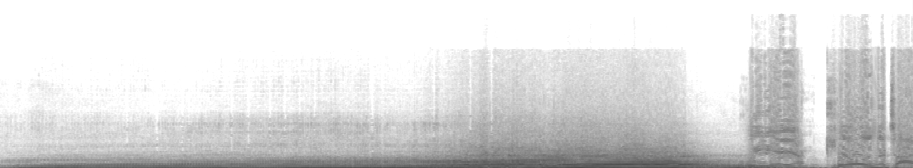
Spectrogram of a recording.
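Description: A small tire drag race car runs at the Street Car Super Nationals in Las Vegas on a chilly night, its engine droning steadily and rising in pitch, then cutting off as sharp bursts of track noise and announcer talk take over.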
